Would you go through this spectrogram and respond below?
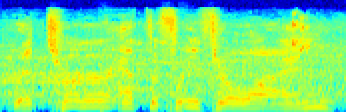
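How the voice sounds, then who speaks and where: A man's voice: high-pitched, steady tone, moderate pace. A man calling live basketball play-by-play as a commentator. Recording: loud arena crowd noise behind. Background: basketball arena crowd, ball bounces.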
